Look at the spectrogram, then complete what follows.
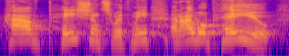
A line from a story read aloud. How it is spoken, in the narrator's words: fell down and pleaded with him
